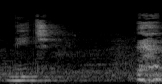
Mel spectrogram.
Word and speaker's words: Nietzsche: de un nich cona que pronunci la e al final nietche nietche vitalista será que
